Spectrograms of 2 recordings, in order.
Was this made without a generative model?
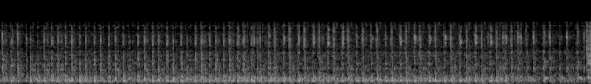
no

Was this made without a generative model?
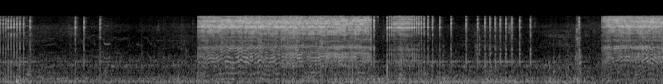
yes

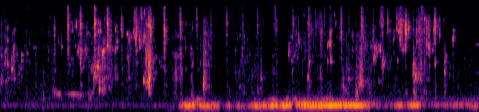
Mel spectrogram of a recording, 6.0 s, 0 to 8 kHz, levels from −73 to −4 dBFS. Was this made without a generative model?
yes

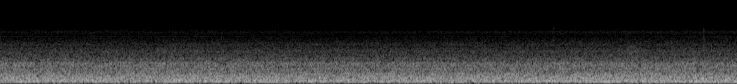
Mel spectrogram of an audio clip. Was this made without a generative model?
yes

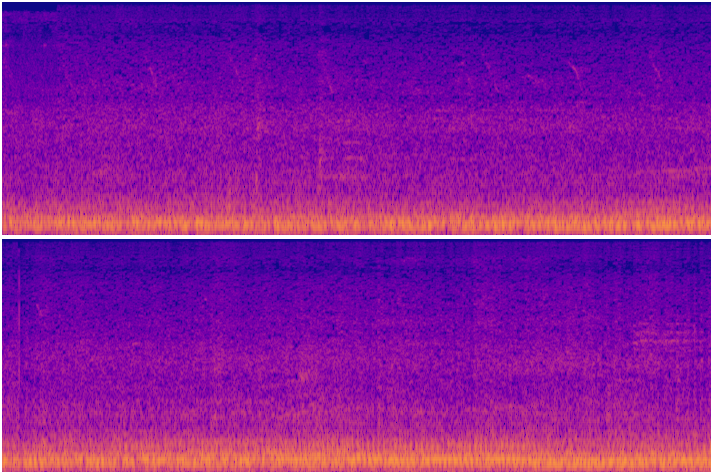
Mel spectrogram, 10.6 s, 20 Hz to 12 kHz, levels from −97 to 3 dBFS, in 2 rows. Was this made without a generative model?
yes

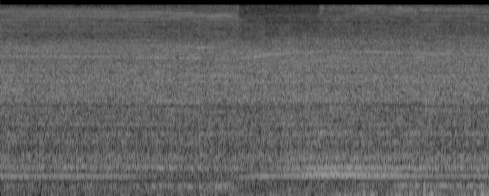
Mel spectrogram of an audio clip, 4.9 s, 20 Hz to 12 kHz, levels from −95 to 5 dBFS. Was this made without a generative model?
no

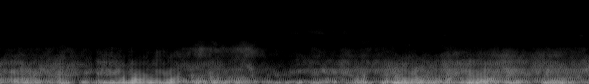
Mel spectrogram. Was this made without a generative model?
no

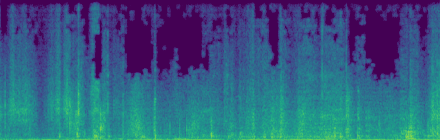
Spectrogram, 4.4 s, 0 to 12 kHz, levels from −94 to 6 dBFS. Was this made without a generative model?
no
